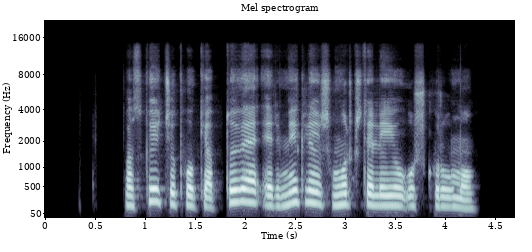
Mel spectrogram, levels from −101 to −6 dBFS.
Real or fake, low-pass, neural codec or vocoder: fake; 14.4 kHz; autoencoder, 48 kHz, 128 numbers a frame, DAC-VAE, trained on Japanese speech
